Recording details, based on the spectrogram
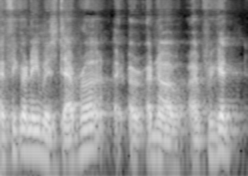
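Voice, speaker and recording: Talking at a very fast pace with ordinary pitch variation, the speaker has a New Jersey accent. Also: man. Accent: New Jersey American. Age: 60s. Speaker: livestream host. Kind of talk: casual livestream chat reading viewer comments. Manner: animated, conversational.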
